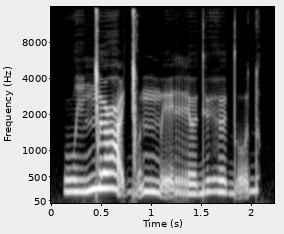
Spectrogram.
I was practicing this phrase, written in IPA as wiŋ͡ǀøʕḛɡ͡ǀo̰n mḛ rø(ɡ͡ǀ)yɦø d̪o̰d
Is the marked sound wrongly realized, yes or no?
yes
